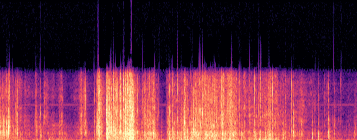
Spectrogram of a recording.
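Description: A bag of jewelry being handled and opened: crinkling with many small clicks, loudest a little over a second in.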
